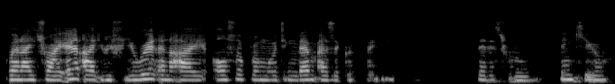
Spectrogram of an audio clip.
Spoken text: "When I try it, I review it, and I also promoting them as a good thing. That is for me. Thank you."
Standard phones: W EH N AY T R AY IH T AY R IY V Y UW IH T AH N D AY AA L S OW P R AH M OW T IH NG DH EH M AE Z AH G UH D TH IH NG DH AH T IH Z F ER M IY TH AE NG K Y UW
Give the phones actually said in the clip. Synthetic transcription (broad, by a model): W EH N AY T R AY IH T AY R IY F Y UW IH T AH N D AY AA L S OW P R AH M OW T IH NG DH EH M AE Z AH G UH D TH IH NG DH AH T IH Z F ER M IY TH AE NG K Y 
